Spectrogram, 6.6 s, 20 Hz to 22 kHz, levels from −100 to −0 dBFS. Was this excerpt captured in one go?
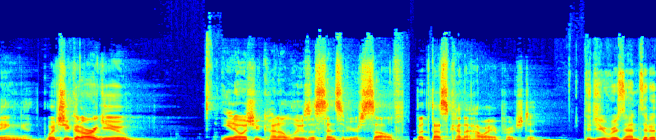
no; 1 cut; at 2.5 s

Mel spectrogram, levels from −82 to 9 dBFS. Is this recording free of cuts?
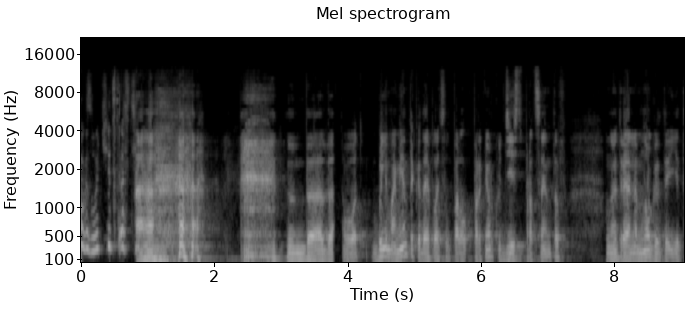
no; 2 cuts; at 3.8 s, 7.9 s

